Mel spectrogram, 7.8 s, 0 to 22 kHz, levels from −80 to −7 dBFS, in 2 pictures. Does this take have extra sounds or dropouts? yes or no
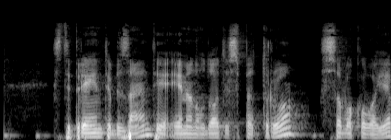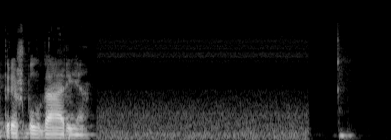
no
